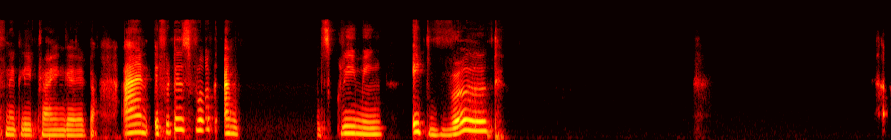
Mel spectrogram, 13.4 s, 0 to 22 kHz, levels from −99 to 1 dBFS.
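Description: At 3.01 s, just after "if it is", a burst of packet loss cuts out about 60 ms. The receiver stretches the last sound and fades it out. Speech then resumes slightly further on, with that stretch missing.

From 3.61 to 4.78 s comes what is likely a long network dropout. About 1.14 s of speech is lost. The last sound is held briefly, then about 0.79 s of near silence follows. The same fault likely recurs from 10.63 to 12.16 s. About 1.5 s is gone, and almost all of it is silence.

Throughout, the audio is band-limited to about 12 kHz, consistent with an Opus call codec.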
